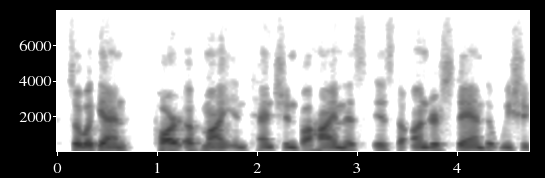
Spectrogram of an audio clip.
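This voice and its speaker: Against a quiet background, a man with a strong Philadelphia accent talks at a fairly high pitch with fairly even intonation. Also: dry, close sound with no echo. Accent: thick Philadelphia. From US, Philadelphia, Pennsylvania. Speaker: Vedic astrologer. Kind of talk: lecture.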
